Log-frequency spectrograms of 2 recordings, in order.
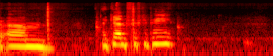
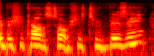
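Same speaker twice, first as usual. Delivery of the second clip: ordinary delivery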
